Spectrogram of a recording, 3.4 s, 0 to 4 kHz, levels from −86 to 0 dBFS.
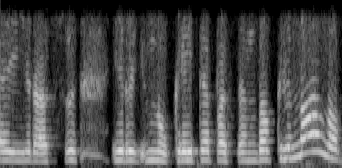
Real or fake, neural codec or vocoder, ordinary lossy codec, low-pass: real; none; Opus, 64 kbps; 3.6 kHz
